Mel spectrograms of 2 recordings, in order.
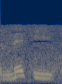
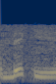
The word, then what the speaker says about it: Muecke: No silent letters there. Here's Haynes. Lefty verse lefty. Corners coming up in Casey Bunt. And a lift of the leg by Mickey and returned to second,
